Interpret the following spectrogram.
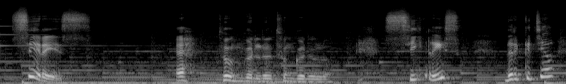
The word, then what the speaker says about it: Ceres: Bukan Ceres yang itu, tapi beneran planet yang dibacanya Sirius.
